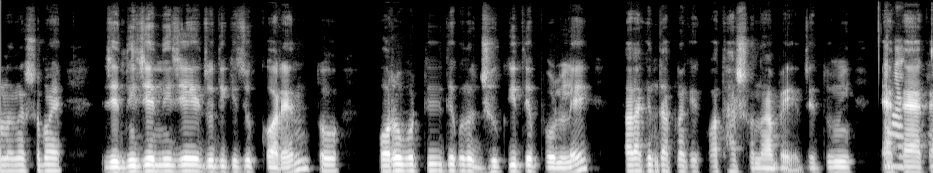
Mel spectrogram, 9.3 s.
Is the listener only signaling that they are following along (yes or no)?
yes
